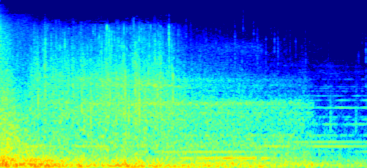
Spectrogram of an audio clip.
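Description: A fire spell cast in a wizarding video game: a loud, roaring whoosh of flames with a rumbling burst that stays steady, then fades slightly over a few seconds.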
